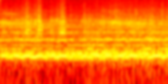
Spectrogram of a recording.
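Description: Clarinet holding one long, steady note of a Hindustani classical raga, with a reedy, horn-like tone, over sustained harmonium accompaniment.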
